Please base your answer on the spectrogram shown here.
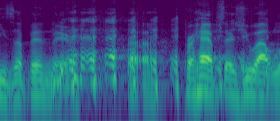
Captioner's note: laughter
